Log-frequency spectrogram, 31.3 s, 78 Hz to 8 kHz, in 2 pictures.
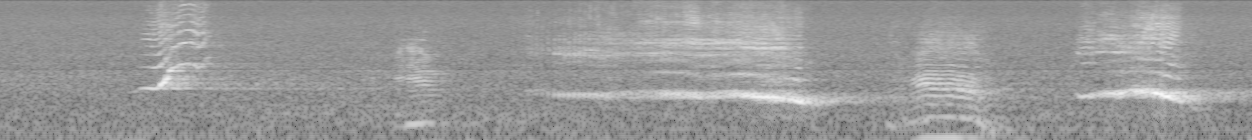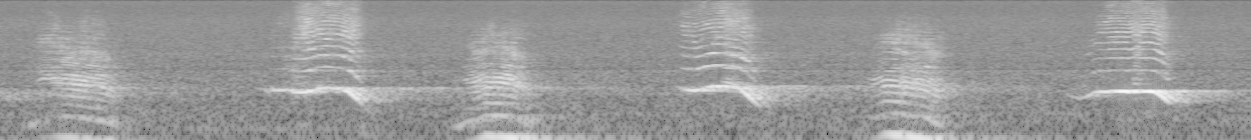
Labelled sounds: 1.8	2.6	humpback whale, 0.80 to 7.0 kHz
5.0	5.4	humpback whale, 1.1 to 1.8 kHz
6.9	7.6	humpback whale, 1.2 to 1.6 kHz
7.9	9.9	humpback whale, 1.5 to 3.9 kHz
13.5	14.9	humpback whale, 0.83 to 5.1 kHz
19.3	20.2	humpback whale, 0.80 to 7.2 kHz
24.2	25.3	humpback whale, 0.80 to 7.0 kHz
26.7	27.6	humpback whale, 1.2 to 2.7 kHz
29.3	30.4	humpback whale, 0.86 to 7.1 kHz

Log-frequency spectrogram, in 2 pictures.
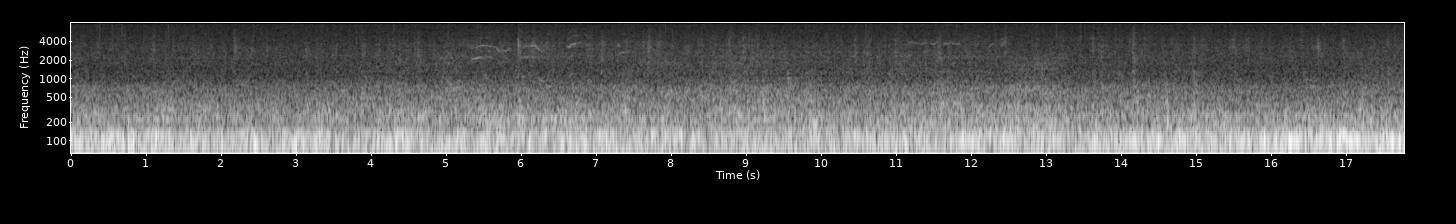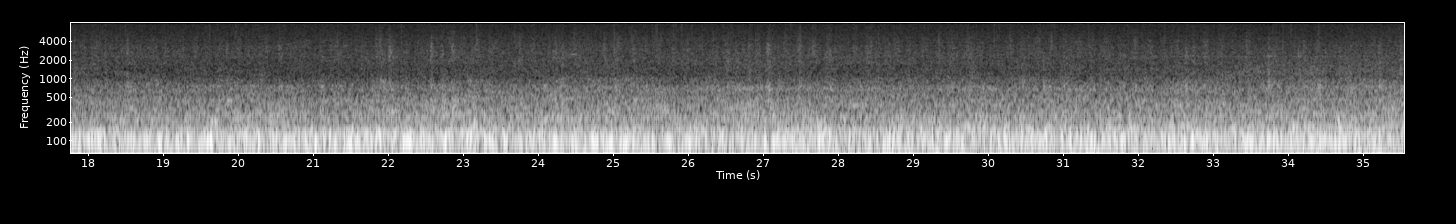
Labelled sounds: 5.2	6.4	killer whale, 1.9 to 5.1 kHz

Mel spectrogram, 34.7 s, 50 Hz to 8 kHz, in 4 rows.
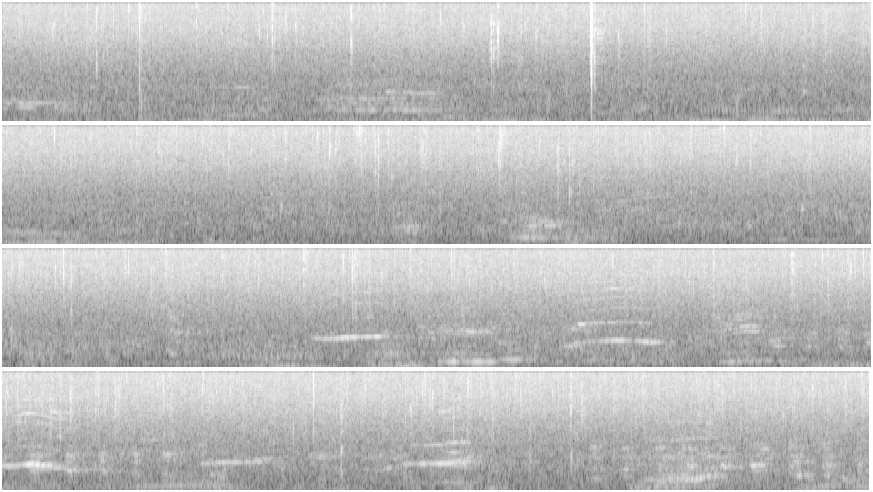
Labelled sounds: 21.9	22.3	humpback whale, 0.78 to 1.0 kHz
23.1	23.7	humpback whale, 1.0 to 1.3 kHz
24.6	25.0	humpback whale, 0.81 to 1.2 kHz
26.5	26.7	humpback whale, 2.5 to 2.8 kHz
30.2	30.8	humpback whale, 1.2 to 1.4 kHz

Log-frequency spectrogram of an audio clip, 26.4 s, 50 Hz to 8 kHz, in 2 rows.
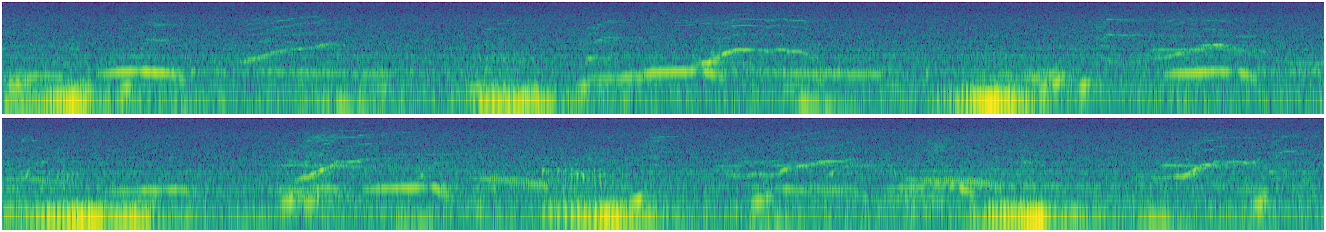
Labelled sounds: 1.4	1.8	humpback whale, 1.3 to 3.3 kHz
2.6	3.4	humpback whale, 0.80 to 4.2 kHz
7.2	8.1	humpback whale, 0.80 to 3.7 kHz
11.0	12.3	humpback whale, 0.80 to 3.7 kHz
16.0	17.0	humpback whale, 0.80 to 4.5 kHz
19.7	20.0	humpback whale, 3.2 to 3.5 kHz
20.9	21.8	humpback whale, 0.80 to 1.3 kHz
24.8	25.8	humpback whale, 0.80 to 3.4 kHz

